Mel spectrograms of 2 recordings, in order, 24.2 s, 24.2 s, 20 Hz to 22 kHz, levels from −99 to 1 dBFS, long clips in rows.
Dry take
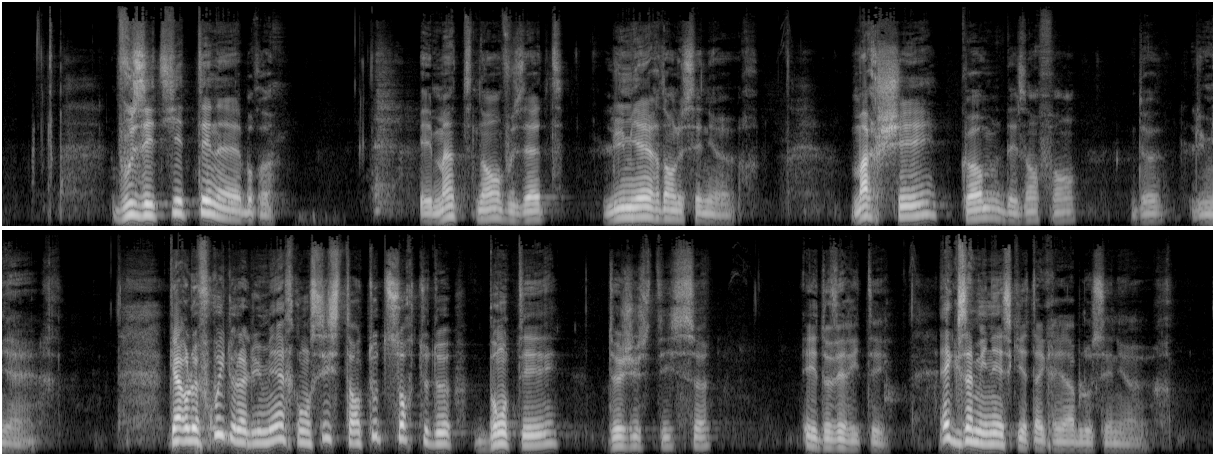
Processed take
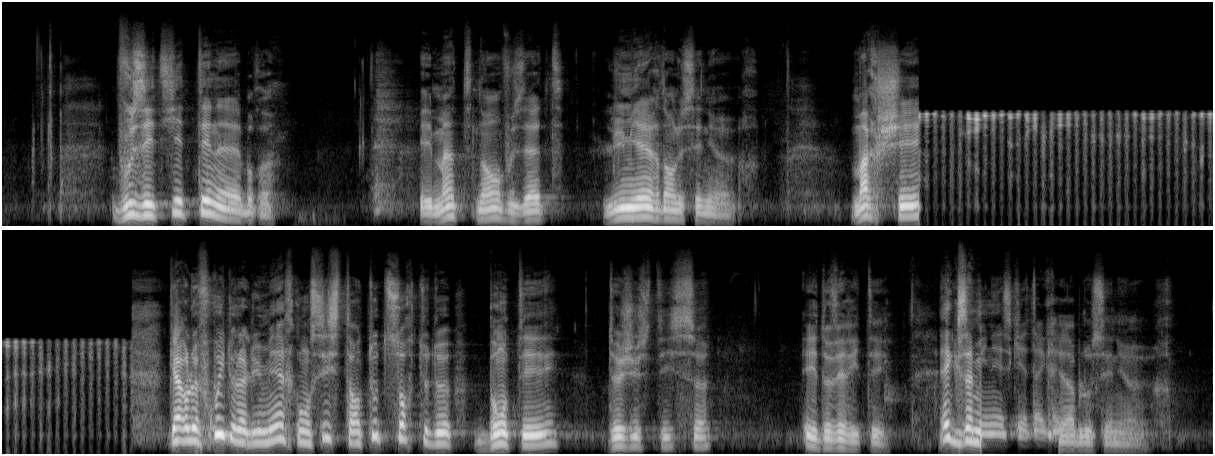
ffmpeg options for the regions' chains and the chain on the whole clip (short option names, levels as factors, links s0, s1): -filter_complex "[0:a]asettb=1/sr,asplit=3[s0][s1][s2];[s0]atrim=end=9.164[s3];[s1]atrim=start=9.16:end=13.41,asetpts=PTS-STARTPTS,afade=t=in:d=0.004:c=qsin,afade=t=out:st=4.246:d=0.004:c=qsin,aeval=exprs='val(0)+0.5*0.0168*sgn(val(0))':c=same,lowpass=f=3000:t=q:w=0.5098,lowpass=f=3000:t=q:w=0.6013,lowpass=f=3000:t=q:w=0.9,lowpass=f=3000:t=q:w=2.563,afreqshift=-3500,aeval=exprs='val(0)*pow(10,-29*(0.5-0.5*cos(2*PI*12*n/s))/20)':c=same[s4];[s2]atrim=start=13.406[s5];[s3][s4]acrossfade=d=0.004:c1=hsin:c2=qsin[s6];[s6][s5]acrossfade=d=0.004:c1=qsin:c2=hsin,asettb=1/sr,asplit=3[s7][s8][s9];[s7]atrim=end=21.894[s10];[s8]atrim=start=21.89:end=22.68,asetpts=PTS-STARTPTS,afade=t=in:d=0.004:c=qsin,afade=t=out:st=0.786:d=0.004:c=qsin,bass=f=250:g=8,treble=f=4000:g=3,acompressor=threshold=0.0282:ratio=8:attack=3.2:release=140:knee=1:detection=peak,afreqshift=140[s11];[s9]atrim=start=22.676[s12];[s10][s11]acrossfade=d=0.004:c1=hsin:c2=qsin[s13];[s13][s12]acrossfade=d=0.004:c1=qsin:c2=hsin,lowpass=6200,equalizer=f=270:t=o:w=0.42:g=9.5"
